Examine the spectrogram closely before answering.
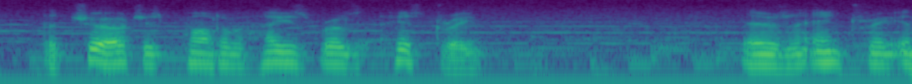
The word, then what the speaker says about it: Happisburgh: as you can see hayesboro not pronounced as it's spelled there are many towns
